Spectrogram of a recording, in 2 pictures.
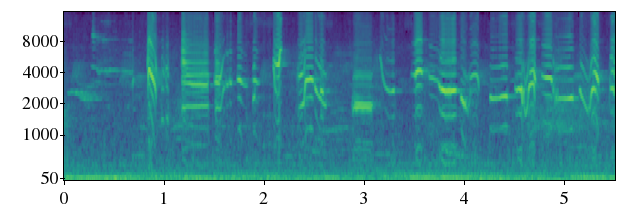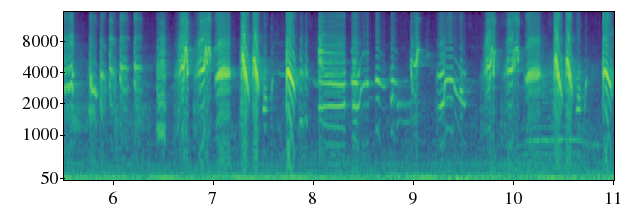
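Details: Oriental magpie-robin singing hard after spotting a rival: fast, varied phrases of looping whistles, clicks and scratchy notes packed closely together for the whole stretch, with a faint low hum beneath.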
